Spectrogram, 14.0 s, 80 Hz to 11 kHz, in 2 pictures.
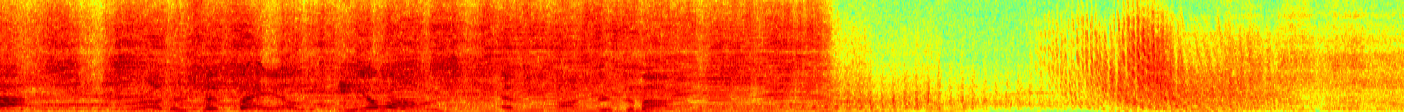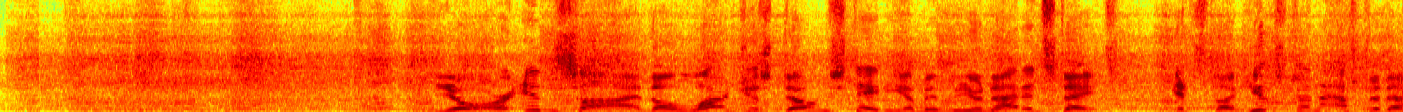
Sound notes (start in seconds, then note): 7.7 engines rev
